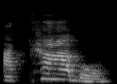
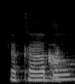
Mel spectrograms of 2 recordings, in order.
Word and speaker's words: acabo: And when we pronounce that word, it's acabo. Acabo. Acabo. Acabo de Yeah. practicar mi lección de español. Yeah, not acabo.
